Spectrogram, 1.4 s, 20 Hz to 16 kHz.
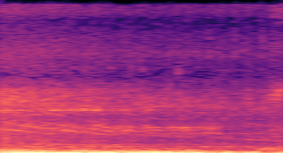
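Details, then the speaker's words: Turbo Venture van started after months: rough, lumpy engine note on a brief rev from a dead miss on cylinder 5, no injector pulse; fixed by running a new wire from PCM pin 30 to the injector. "a dead Miss on number five [Music] no injector pulse see if I can figure it out"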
